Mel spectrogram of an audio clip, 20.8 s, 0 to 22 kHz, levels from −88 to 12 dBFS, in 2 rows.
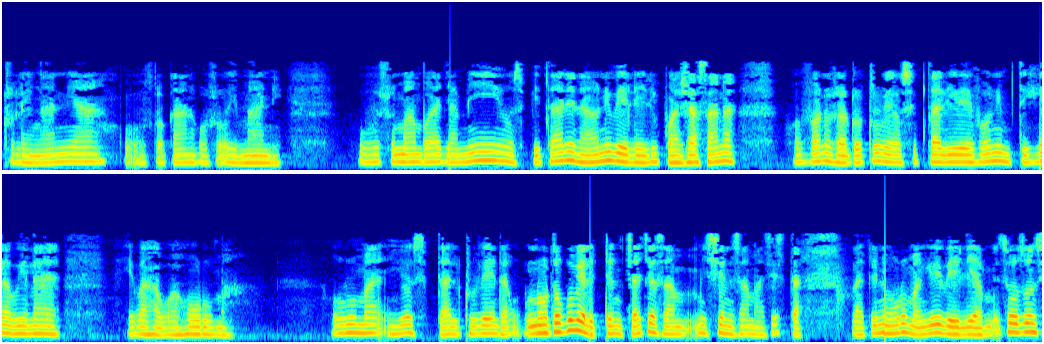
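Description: MP3 compression runs through the whole speech recording from the start, likely the cause of its dull, watery character. Nothing is left above 5.9 kHz, so the treble is cut off flat and s sounds lose their hiss. With so few bits to spend, the encoder drops quiet frequency detail that flickers in and out from frame to frame. That gives the voice a swirly, metallic edge and soft consonant attacks, and the damage is heavy enough to suggest a bitrate near 24 kbps.

Audio missing between chunks, likely from a recorder handling the sound in blocks of about 3 s, causes sudden skips at 1.52, 4.47, 7.42, 10.37, 13.32, 16.27 and 19.22 s. At each join roughly 50 ms drops out and the two sides butt together with no gap, so the speech jumps forward. Because the skips recur at such a steady interval, the chunk boundary is the point where the sound is lost.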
